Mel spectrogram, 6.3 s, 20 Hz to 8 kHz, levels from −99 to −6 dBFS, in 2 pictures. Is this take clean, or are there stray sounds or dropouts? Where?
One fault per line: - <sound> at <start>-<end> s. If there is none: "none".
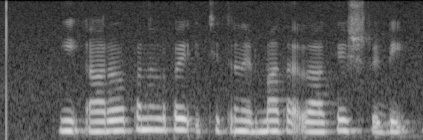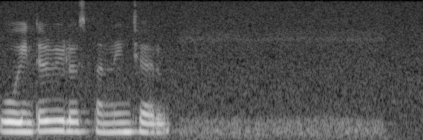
none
